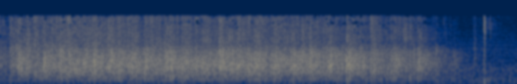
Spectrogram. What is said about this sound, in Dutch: Als je ziet met hoeveel zorg dit is gemaakt. En ik wil de mensen die dat hebben gedaan echt een hartelijk applaus geven.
